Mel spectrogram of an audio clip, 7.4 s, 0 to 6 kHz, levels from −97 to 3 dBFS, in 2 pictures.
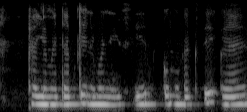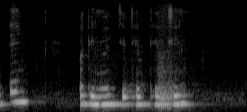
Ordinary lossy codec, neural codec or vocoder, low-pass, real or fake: Opus, 24 kbps; none; 5.4 kHz; real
